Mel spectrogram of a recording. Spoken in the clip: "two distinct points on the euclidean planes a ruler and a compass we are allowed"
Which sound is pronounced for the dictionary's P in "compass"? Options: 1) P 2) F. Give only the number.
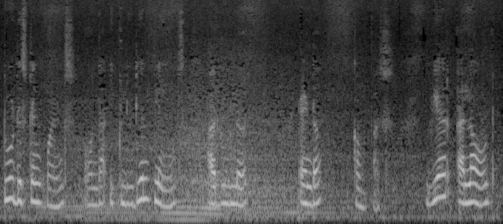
1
